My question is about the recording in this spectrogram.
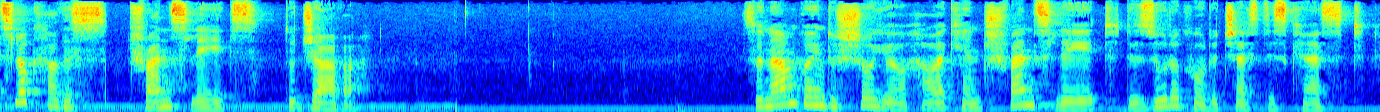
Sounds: speech

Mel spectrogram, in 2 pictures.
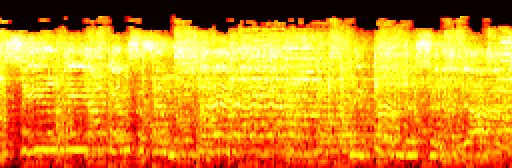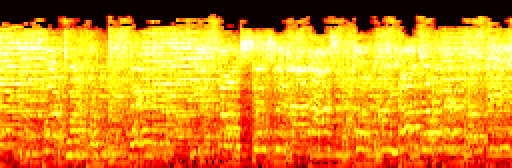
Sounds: music

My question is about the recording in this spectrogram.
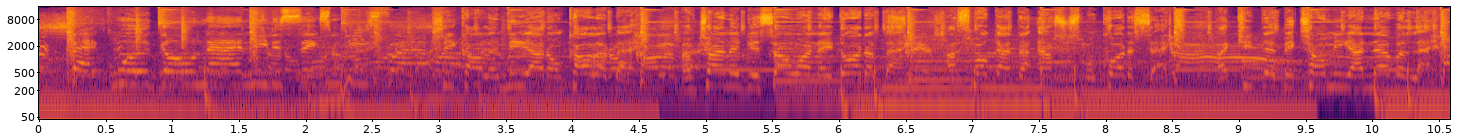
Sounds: music

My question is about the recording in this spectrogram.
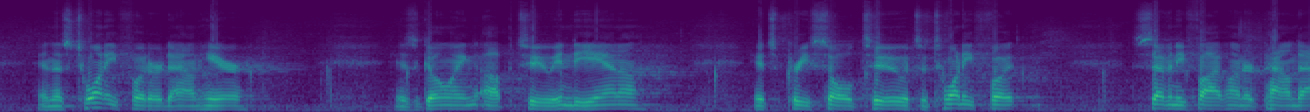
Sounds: speech

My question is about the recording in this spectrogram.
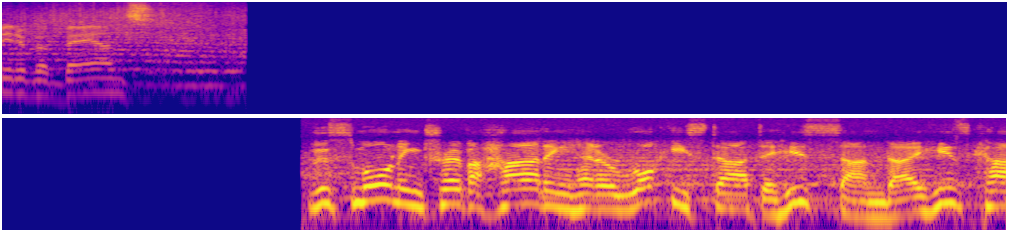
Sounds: speech

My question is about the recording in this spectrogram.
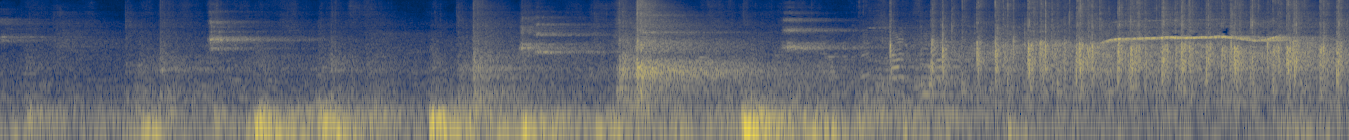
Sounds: playing squash

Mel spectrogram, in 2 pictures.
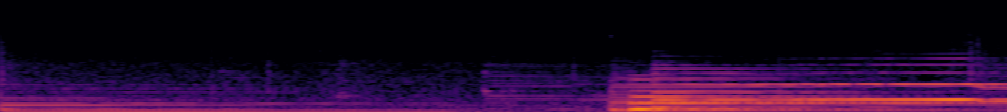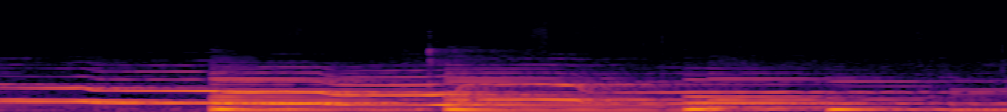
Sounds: playing theremin

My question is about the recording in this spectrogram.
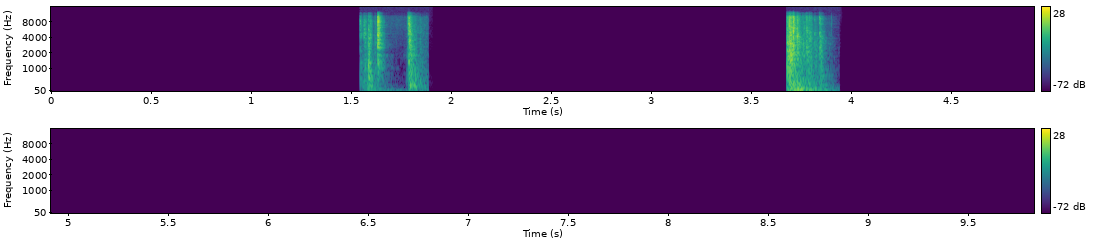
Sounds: opening or closing car doors

